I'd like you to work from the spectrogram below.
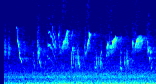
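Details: Unseen songbird singing deep inside a bush in Helsinki, Finland; quick high chirps and short down-slurred whistles in rapid succession over steady low traffic-like rumble.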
